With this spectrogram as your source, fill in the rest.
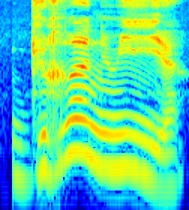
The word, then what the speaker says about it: grenouille: Vous avez ici le mot grenouille. Grenouille. Il comporte 300. Le gre de grenier, ou de vous et aille à la fin de taille. Grenouille.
